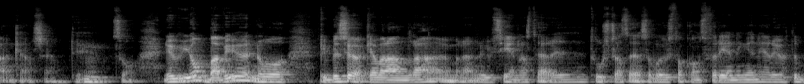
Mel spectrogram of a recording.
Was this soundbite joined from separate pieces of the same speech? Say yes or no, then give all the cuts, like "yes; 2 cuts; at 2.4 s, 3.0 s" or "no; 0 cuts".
yes; 1 cut; at 3.2 s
